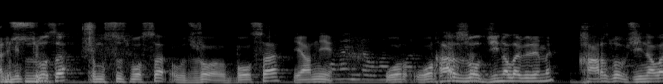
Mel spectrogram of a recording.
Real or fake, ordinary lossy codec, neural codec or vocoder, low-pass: real; AAC, 48 kbps; none; 7.2 kHz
